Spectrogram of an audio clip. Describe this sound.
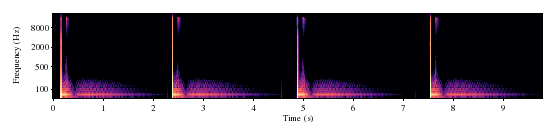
My sound card makes this sound when you turn on phantom power.
button, click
